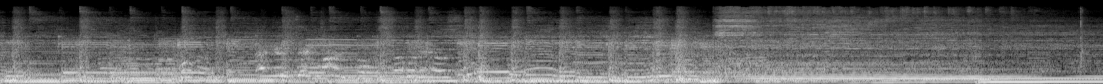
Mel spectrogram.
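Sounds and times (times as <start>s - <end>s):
bass guitar notes: 0.0s - 11.0s
electric guitar chords: 0.0s - 11.0s.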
